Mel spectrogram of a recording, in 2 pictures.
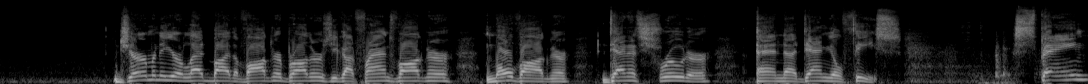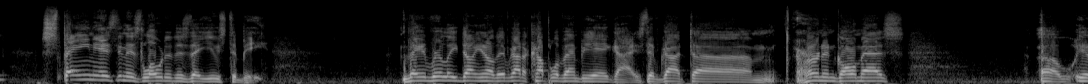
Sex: male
